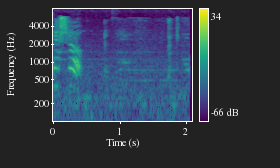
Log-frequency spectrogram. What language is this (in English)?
Pashto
